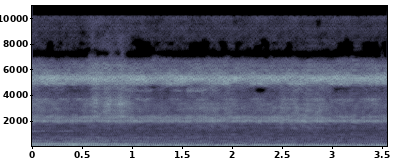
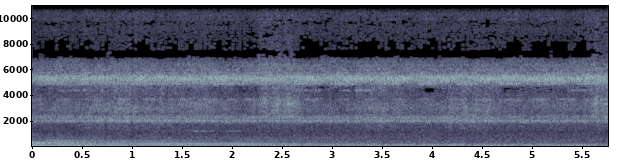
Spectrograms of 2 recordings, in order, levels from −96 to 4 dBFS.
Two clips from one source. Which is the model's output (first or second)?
first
